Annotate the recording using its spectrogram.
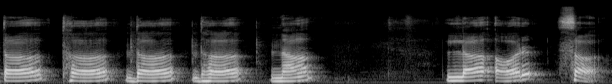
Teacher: ऋ त वर्ग यानी त थ द ध न ल और स, इसका उच्चारण स्थान है दंत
